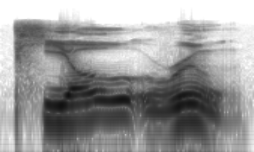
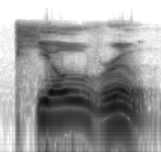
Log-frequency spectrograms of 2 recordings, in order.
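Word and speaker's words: Piorun: Polish person originally said that it's correctly uh pronounced Pio room so I need to get that right Pio rune there was a Polish person in my chat who said that it's pronounced peel roon I gotta get I gotta get that straight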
